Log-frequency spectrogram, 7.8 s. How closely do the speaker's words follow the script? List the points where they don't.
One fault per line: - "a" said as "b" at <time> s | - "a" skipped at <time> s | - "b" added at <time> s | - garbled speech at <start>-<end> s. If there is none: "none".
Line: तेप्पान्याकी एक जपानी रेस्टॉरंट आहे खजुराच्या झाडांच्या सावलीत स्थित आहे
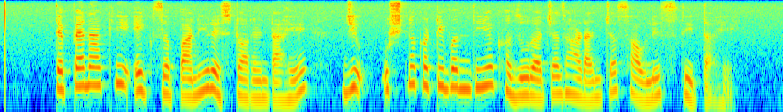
- "जी उष्णकटिबंधीय" added at 3.4 s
